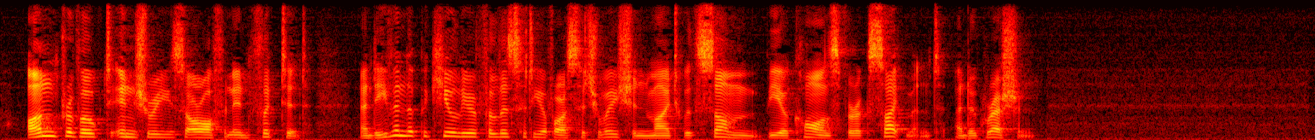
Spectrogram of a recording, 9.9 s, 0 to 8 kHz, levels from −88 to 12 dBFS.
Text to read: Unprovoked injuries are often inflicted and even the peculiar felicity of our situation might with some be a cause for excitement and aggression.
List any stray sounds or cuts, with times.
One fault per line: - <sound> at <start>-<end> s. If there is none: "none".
none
